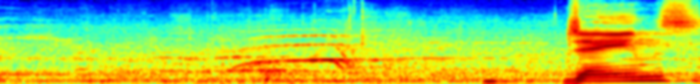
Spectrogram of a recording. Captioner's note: applause, cheering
